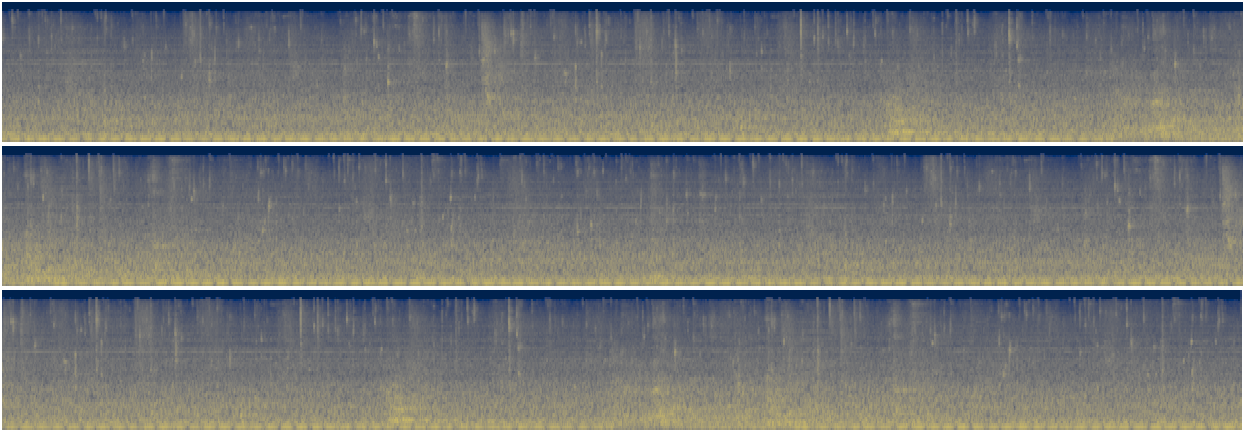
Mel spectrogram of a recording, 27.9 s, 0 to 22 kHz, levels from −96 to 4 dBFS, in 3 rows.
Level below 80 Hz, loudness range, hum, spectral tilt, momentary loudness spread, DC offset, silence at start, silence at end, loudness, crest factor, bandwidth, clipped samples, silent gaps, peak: -46 dBFS; 1 LU; none; -5.5 dB/octave; 2 LU; under 0.1%; 0 s; 0 s; -24 LUFS; 22 dB; 17 kHz; under 0.1%; none; -2 dBFS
